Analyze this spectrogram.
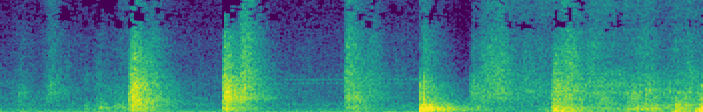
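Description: A cardboard box rattles and thumps as it is handled.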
